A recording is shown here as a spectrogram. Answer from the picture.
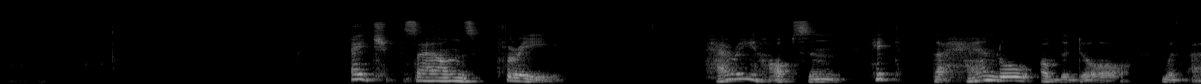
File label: H sounds, pronunciation of australian english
